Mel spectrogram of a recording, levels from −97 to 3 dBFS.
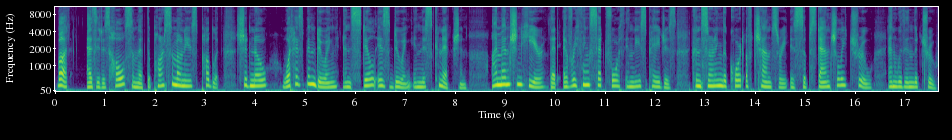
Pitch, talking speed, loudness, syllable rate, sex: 200 Hz, 150 wpm, -18 LUFS, 4.5 syllables/s, female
